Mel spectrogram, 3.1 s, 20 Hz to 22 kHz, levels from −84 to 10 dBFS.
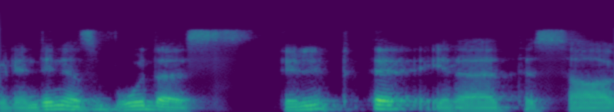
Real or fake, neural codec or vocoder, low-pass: fake; codec, 24 kHz, 0.5 kbps, DualCodec; 7.2 kHz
